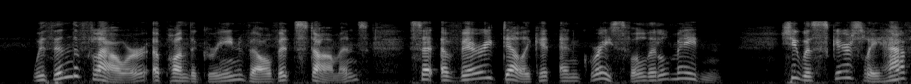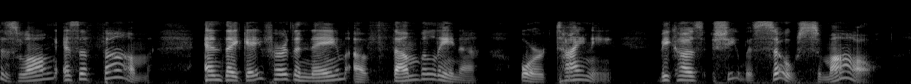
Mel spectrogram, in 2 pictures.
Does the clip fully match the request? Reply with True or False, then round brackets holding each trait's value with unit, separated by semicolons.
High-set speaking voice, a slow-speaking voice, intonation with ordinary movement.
False (200 Hz; 130 wpm; 6.0 semitones)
